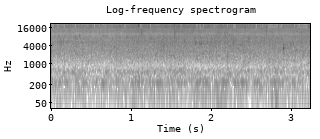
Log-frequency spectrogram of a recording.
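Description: Ground hamburger meat sautéing with garlic in a pan, giving a steady, even sizzle and crackle that holds at the same level throughout, close up, with no one talking.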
